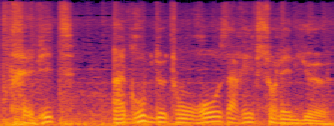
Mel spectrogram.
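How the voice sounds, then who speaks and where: A man narrates a nature documentary in with a fairly low voice. Music plays clearly behind his scripted narration. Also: normal speed.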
